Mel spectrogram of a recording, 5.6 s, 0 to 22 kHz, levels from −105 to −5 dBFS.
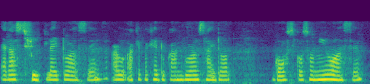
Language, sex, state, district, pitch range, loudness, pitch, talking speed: Assamese, female, Assam, Kamrup Metropolitan, 200-215 Hz, -15 LUFS, 210 Hz, 130 wpm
